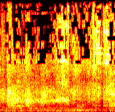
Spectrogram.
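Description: Slurping sips from a mug of drink, close to the microphone.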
